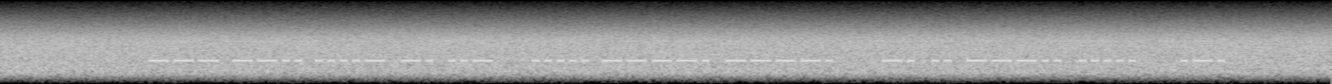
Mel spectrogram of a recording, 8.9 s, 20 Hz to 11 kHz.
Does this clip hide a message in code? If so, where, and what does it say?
Yes: Morse code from 0.9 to 8.2 s, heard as a keyed tone, hand-sent with a paddle, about 29 wpm, 870 Hz, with radio static. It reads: OZ4NU 599 NI85 R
